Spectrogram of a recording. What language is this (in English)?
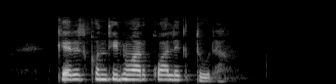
Galician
